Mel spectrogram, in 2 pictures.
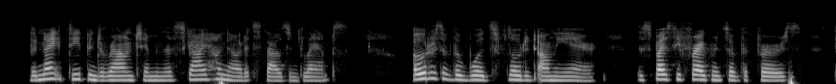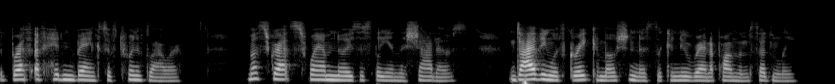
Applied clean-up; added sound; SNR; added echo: neural mask model Resemble Enhance denoiser.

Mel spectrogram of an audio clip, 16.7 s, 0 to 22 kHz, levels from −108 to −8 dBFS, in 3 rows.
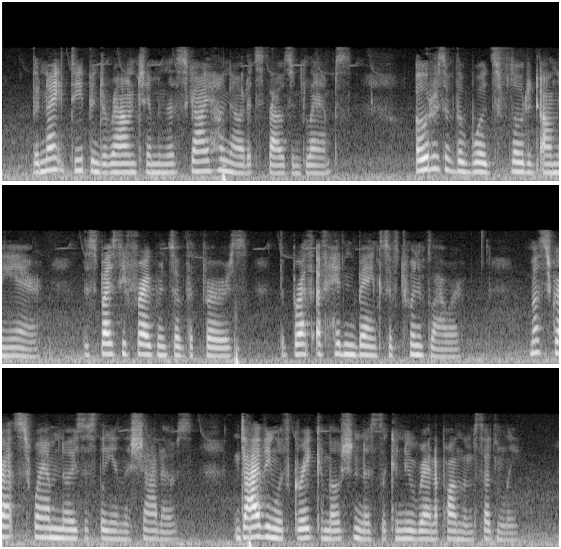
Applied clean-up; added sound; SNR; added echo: none; Bird vocalization, bird call, bird song; 10 dB; none.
